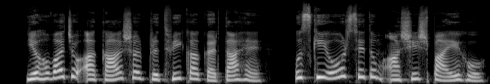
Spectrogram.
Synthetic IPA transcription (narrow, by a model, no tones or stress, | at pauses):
jɐɦoːʋad͡ʒoːʔaːkaːʃɔːɾpɾɪt̪ʰwikakɐɾt̪aɦɛː | ʊskiɔːɾset̪ʊma̰ːʃiːʃpaːeɦoː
